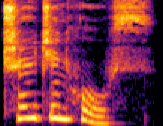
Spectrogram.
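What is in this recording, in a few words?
"trojan horse", British English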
